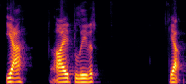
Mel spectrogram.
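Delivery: ordinary delivery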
